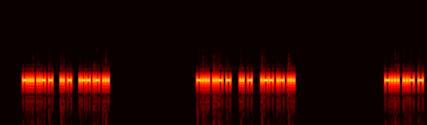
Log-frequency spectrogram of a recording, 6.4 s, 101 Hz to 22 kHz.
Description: Morse code, heard as a keyed tone, about 64 wpm, 700 Hz. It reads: BUT IT WAS BUT IT WAS BUT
